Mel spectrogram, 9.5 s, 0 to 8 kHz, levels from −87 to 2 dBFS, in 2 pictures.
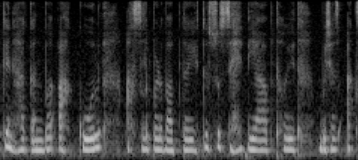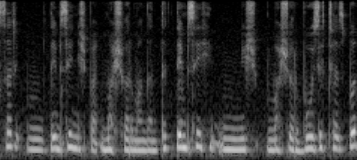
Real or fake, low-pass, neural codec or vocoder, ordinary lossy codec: real; none; none; none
